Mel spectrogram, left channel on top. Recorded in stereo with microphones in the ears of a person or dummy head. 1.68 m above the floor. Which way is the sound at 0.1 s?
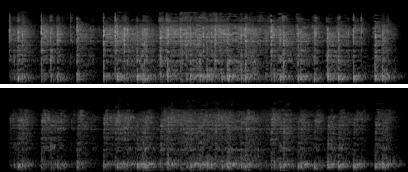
55° left (ahead or behind).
